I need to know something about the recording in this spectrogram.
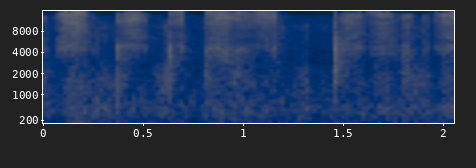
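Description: Chalk writing on a chalkboard: a string of short, faint scratches and taps as hiragana strokes are drawn.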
